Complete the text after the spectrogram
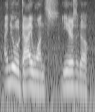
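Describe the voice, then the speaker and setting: A man from Brooklyn, New York, with a Brooklyn accent gives chatty, informal commentary while hosting a walking tour on city streets. His voice is a little high and steady at a normal speed, with street ambience, traffic, and vehicles in the background.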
